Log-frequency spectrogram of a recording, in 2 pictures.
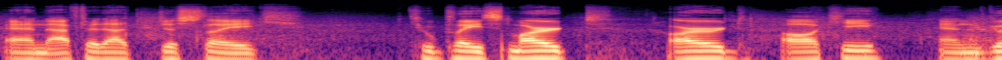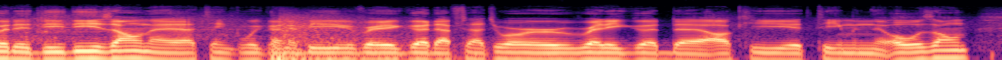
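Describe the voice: A man with a fairly low pitch speaks at a moderate pace with little pitch movement, his tone clear, smooth and fairly bright.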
